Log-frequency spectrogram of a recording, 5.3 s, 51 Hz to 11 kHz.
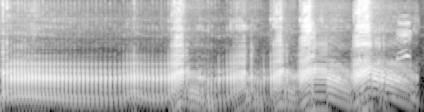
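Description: BMW G310 RR motorcycle fitted with an SC Project full-system exhaust, revving up from a rapid pulsing idle in several loud, close throttle blips with rising and falling pitch.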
